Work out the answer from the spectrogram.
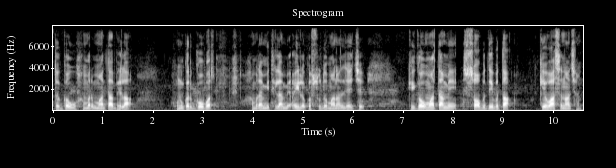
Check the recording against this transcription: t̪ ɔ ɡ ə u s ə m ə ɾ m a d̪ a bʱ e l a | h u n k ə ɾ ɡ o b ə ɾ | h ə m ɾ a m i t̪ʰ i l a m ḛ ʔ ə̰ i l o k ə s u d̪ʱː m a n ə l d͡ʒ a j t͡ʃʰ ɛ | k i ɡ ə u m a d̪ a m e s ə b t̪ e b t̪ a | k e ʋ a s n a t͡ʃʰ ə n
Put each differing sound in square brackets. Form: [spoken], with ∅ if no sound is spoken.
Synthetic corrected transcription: t̪ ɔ ɡ ə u [h] ə m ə ɾ m a [t̪] a bʱ e l a | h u n k ə ɾ ɡ o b ə ɾ | h ə m ɾ a m i t̪ʰ i l a m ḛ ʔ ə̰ i l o k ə s u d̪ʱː m a n ə l d͡ʒ a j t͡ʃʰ ɛ | k i ɡ ə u m a [t̪] a m e s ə b [d̪] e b t̪ a | k e ʋ a s n a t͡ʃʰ ə n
